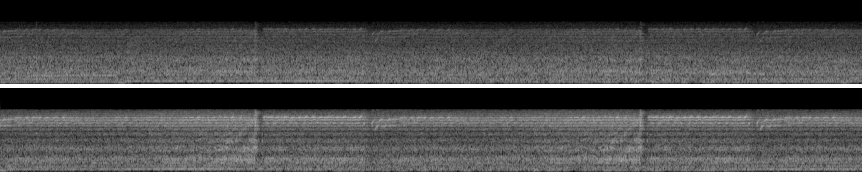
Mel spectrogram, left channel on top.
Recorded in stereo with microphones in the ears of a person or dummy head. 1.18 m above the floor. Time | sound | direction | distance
0.0 | a drone | 65° right (ahead or behind) | ?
